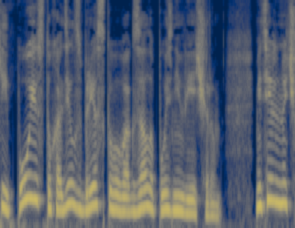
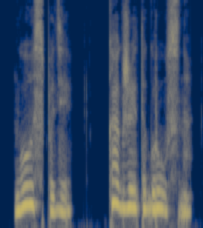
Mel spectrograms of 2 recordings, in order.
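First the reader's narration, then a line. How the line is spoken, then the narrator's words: Quiet speech. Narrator (Russian): тихо проговорила Ксения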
